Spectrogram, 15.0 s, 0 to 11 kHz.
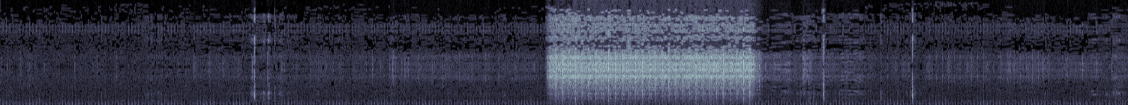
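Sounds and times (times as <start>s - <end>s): airsoft gun full-auto burst: 7.3s - 11.0s
sharp clicks: 7.3s - 11.1s.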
